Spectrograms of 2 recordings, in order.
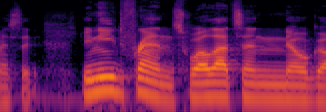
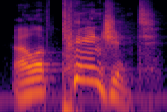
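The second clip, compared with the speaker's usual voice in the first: normal talking voice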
